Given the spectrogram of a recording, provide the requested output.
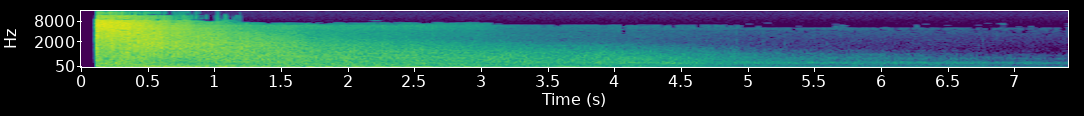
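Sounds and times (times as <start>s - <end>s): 
gunshot: 0.1s - 5.5s.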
